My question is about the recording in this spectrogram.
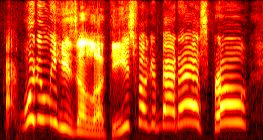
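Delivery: high-pitched, heated fan defence; indignant excitement. Real, not acted. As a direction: protest in a high, incredulous voice. Excitedly disputing that Anderson is unlucky.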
